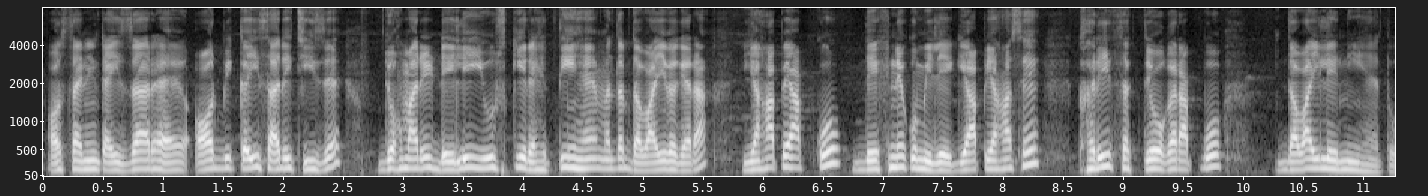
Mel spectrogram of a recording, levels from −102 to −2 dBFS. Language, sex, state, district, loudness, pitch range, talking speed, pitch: Hindi, male, Uttar Pradesh, Jyotiba Phule Nagar, -14 LUFS, 145-175 Hz, 190 wpm, 160 Hz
